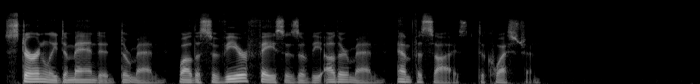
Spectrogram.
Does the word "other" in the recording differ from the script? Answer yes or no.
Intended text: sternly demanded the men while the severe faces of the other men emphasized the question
no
